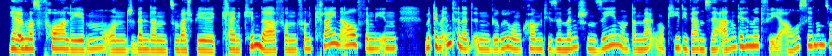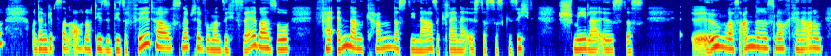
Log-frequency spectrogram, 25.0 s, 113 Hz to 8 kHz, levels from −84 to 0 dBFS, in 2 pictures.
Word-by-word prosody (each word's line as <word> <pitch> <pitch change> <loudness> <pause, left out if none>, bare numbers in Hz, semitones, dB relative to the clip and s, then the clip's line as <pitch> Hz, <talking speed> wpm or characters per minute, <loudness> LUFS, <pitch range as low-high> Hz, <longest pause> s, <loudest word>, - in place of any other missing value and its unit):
ja, 210 -1 +5
irgendwas 205 +1 +5
vorleben. 205 0 +1
Und 185 +3 -3
wenn 195 0 +1
dann 185 -1 -1
zum 190 +2 0
Beispiel 185 -1 +1
kleine 195 -2 -1
Kinder 220 -8 +4
von 190 0 -3
von 210 +2 -5
klein 280 +5 +2
auf, 280 -2 +2
wenn 210 0 -1
die 210 - -4
in 215 +1 -3 0.4
mit 230 +3 -2
dem 240 -2 +3
Internet 245 -7 +1
in 195 -2 -4
Berührung 200 +1 -1
kommen, 205 +1 -2
diese 200 0 -3
Menschen 205 -1 -3
sehen 250 +9 -1
und 200 -3 -6
dann 195 0 -1
merken: 210 +2 -3
„Okay, 225 +3 -5
die 210 -3 -3
werden 200 0 -1
sehr 195 +1 -2
angehimmelt 250 +5 +1
für - - -9
ihr - - -3
Aussehen 235 +8 -2
und 280 -1 -1
so.“ 300 +2 0 0.4
Und 195 - -4
dann 200 0 +3
gibt's 215 +1 -3
dann 210 -2 -2
auch 210 - -2
noch 200 -2 -2
diese 200 -3 0
diese 185 +1 -2
Filter 235 - +4
auf 220 0 -3
Snapchat, 225 -2 -2
wo 195 - -2
man 190 -1 0
sich 190 -1 -4
selber 225 +4 +3
so 200 +1 +2 0.3
verändern 210 +1 +1
kann, 220 +4 -4
dass 210 -2 -2
die 190 - -4
Nase 190 +2 0
kleiner 185 -1 -4
ist, 185 -1 -4
dass 180 - -1
das 180 - -3
Gesicht 205 +4 -4 0.3
schmäler 195 -2 +1
ist, 190 -2 -1
dass 170 0 -3 0.7
i - - -9
irgendwas 245 - +4
anderes 225 -1 +1
noch, 215 0 -1
keine 195 -1 -1
Ahnung. 220 -1 0
205 Hz, 180 wpm, -22 LUFS, 190-225 Hz, 0.7 s, ja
